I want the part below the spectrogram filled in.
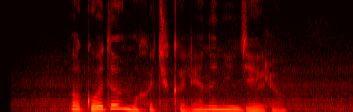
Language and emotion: Russian, neutral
